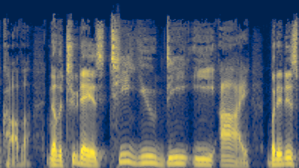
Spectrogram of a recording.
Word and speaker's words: tudei: So, the two types of kava are called tudei Mhm. and noble kava. Now, the tudei is t u d e i, but it is pronounced like tudei, right?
